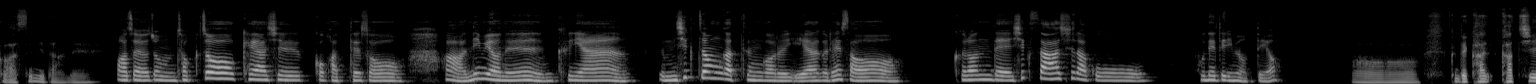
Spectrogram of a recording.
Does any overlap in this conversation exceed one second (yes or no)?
no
